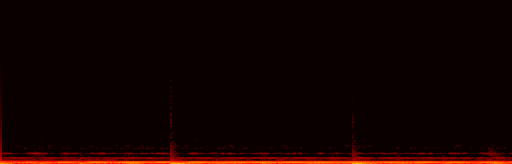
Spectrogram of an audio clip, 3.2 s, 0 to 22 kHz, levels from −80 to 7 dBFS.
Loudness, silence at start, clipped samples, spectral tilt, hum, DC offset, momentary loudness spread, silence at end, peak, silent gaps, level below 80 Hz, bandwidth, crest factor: -38 LUFS; 0 s; under 0.1%; -11 dB/octave; none; under 0.1%; 4 LU; 0 s; -22 dBFS; none; -40 dBFS; 3.1 kHz; 14 dB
